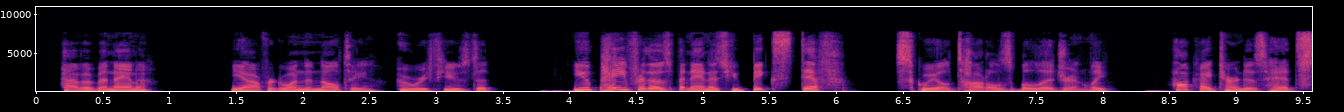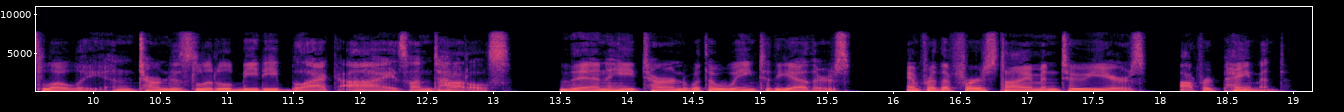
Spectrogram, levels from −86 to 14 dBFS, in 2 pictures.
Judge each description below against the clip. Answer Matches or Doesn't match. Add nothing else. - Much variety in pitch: Doesn't match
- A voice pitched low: Matches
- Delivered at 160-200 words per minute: Matches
